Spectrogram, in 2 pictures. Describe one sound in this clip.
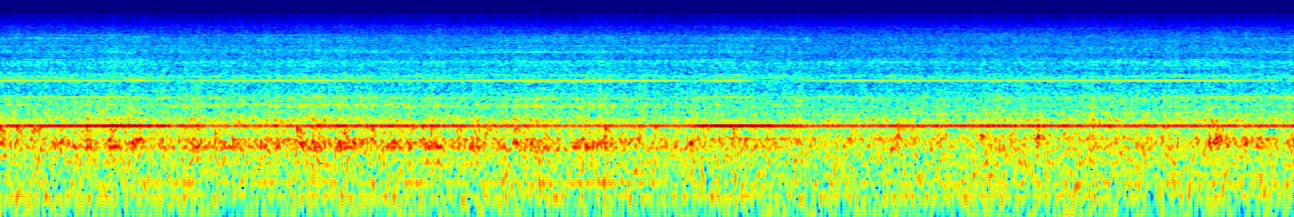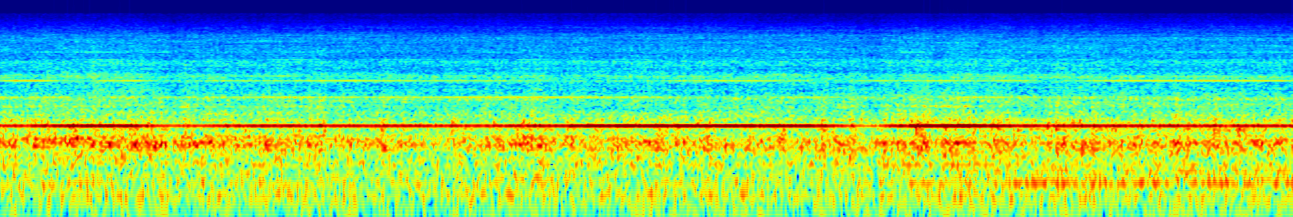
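Air bubbles gurgle steadily in an aquarium filter.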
